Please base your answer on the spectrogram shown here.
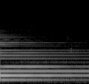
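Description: A single guitar note played on the first fret of the third string rings out clearly and sustains for a second, slowly fading, with no talking.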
